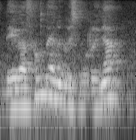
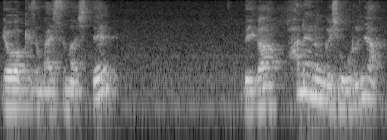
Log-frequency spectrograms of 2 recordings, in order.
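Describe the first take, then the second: First: Low, even, gentle question; calm question. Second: Calm question. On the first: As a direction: ask it calmly, no anger. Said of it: "차분하게 하나님께서". (하나님이 요나에게 차분하고 낮게 묻듯) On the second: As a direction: ask gently, not scolding. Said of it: "근데 그렇게 안 하세요". (요나에게 부드럽고 낮게 되묻듯) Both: Shown as a demonstration.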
